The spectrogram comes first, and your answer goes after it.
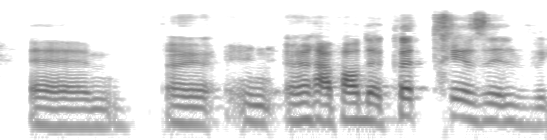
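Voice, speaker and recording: A woman's ordinary pitch variation is heard on a very clean recording, with a silent background. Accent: Quebec. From Quebec (a region outside Montreal). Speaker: professor. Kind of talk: lecture. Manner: halting, many fillers and restarts.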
